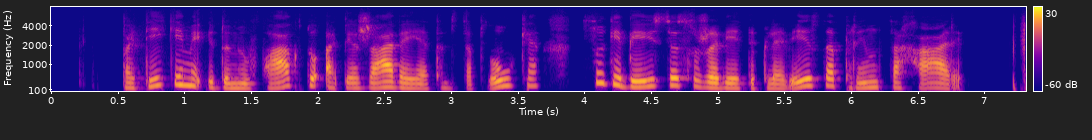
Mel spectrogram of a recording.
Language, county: Lithuanian, Kaunas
